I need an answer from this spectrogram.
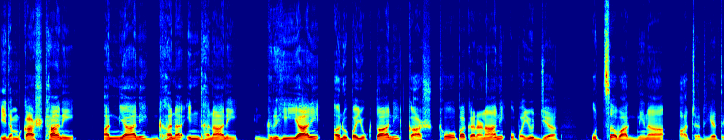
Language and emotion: Sanskrit, neutral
